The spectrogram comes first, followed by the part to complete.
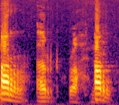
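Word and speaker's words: الرحمن: when we said that the unwanted repetition or rolling of the ra. So say Ar-Rahman. Actually, you pronounced several ra. It wasn't just one. It should said be Ar-Rahman.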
